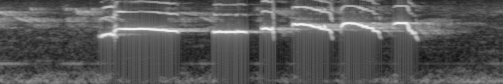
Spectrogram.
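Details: Oriental magpie-robin training song for untrained birds: one rich phrase of a long clear whistle followed by quick looping, slurred notes, set against a faint steady hum and soft low rumble.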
